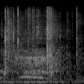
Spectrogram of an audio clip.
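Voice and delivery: high excited gasp; a bright little gasp; delighted gasp. Real, not acted. Sees ghosts on the back.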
